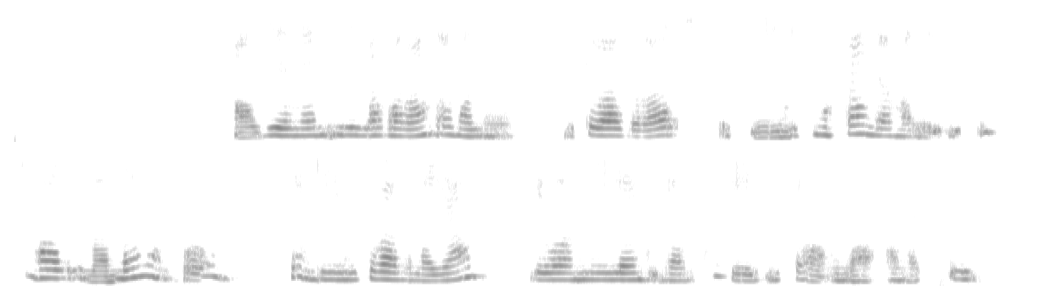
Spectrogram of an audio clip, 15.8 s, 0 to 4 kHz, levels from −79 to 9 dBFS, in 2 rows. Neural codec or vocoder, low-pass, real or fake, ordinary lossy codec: codec, 24 kHz, 0.9 kbps, WavTokenizer, small release; 3.6 kHz; fake; MP3, 32 kbps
